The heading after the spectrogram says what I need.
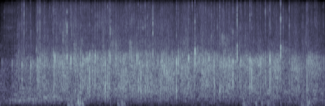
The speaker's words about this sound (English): And since this is really a science and cooking class, every time we see equation, we clap.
